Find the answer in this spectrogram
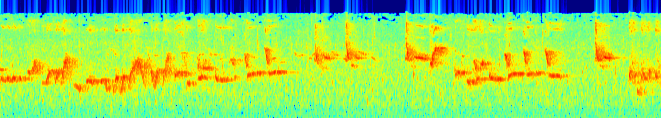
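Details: White-rumped shama song used as a training tutor for other shamas: rich, varied phrases of slurred whistles and sharp upswept notes, rising and falling in quick bursts with short pauses between phrases.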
